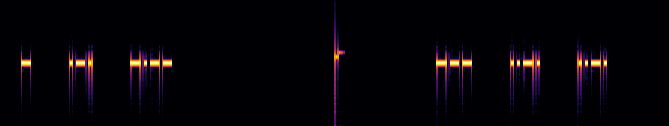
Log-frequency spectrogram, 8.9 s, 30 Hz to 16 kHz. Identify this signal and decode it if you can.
Morse code, heard as a keyed tone, about 28 wpm, spaced as for 13 wpm, 700 Hz. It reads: TRY OFF
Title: 4x Character Spacing - Top 500 Words - 28wpm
